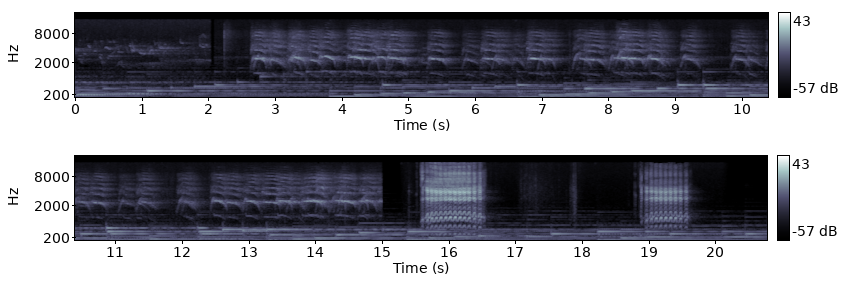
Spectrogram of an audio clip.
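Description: Goat bleating twice over soft background music, two loud calls about a second long, near the end, three seconds apart. Earlier, quick repeated high bird chirps run over the music for many seconds.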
